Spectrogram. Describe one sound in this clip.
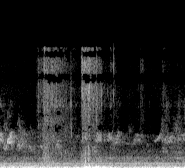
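A bird's wings flutter briefly as it flies up.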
